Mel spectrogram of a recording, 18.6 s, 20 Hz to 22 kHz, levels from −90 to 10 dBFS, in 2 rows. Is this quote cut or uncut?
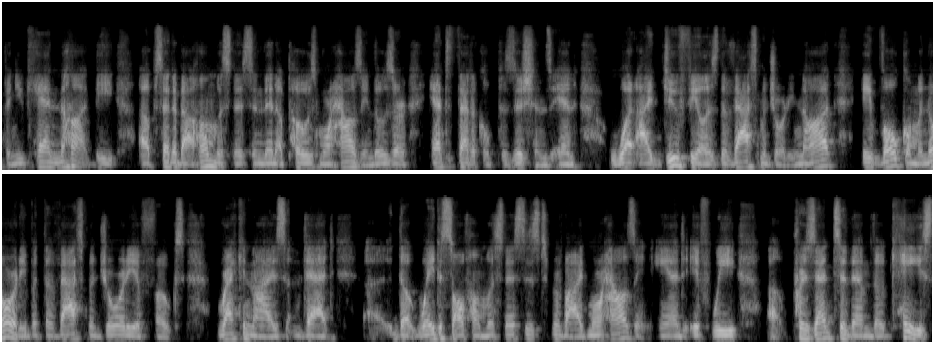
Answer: uncut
